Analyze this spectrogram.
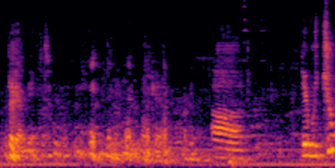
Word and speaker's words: Kemet: KMT and we add a little E so that English people can pronounce it, Kemet.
